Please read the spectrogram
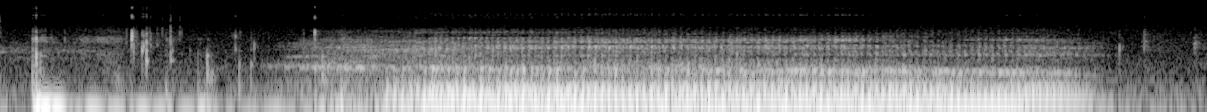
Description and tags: Beast squelch, than snarl.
